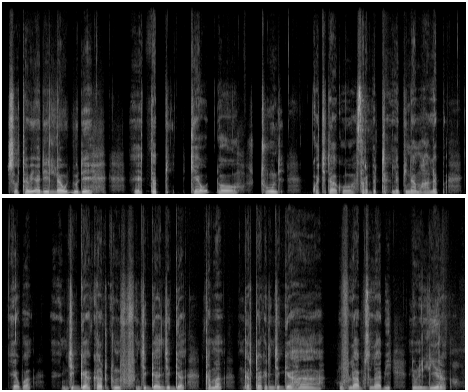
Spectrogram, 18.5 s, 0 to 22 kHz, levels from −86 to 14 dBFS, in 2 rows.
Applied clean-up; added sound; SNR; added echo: none; none; none; none.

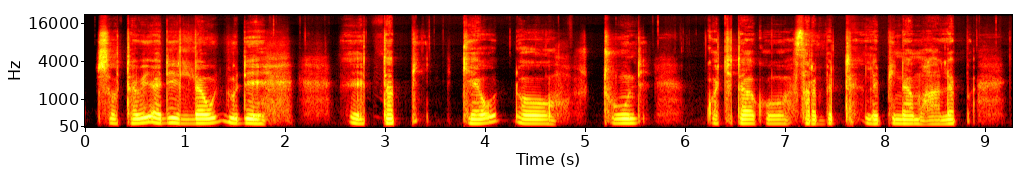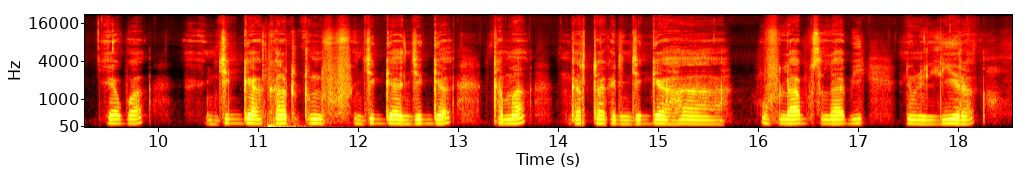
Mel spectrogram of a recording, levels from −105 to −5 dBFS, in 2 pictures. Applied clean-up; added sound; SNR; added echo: none; Slam; 14 dB; none.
